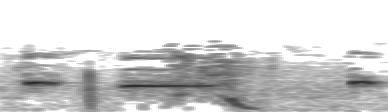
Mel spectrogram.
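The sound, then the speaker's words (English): A person imitates a cuckoo call by whistling in a garden: short clear notes, one long level note that bends downward at its end, then another brief note, all alone with no talk. “a cuckoo. Why are you laughing? No, it wasn't a real cuckoo.”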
